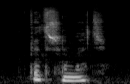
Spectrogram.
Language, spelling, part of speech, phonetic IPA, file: Polish, wytrzymać, verb, [vɨˈṭʃɨ̃mat͡ɕ], LL-Q809 (pol)-wytrzymać.wav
